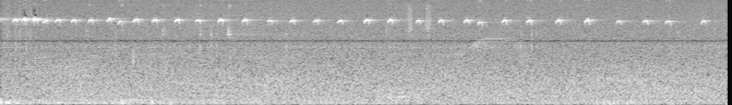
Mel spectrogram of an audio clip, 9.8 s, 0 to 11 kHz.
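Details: A common kingfisher on 12 February 2012 gives a long run of thin, shrill high 'tsee' notes, about three a second, over steady rushing water.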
